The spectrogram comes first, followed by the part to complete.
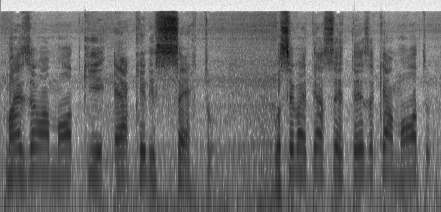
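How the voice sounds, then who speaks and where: Brazilian male motovlogger, high-pitched and talkative, riding in traffic, road noise under the voice. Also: steady tone, brisk. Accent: Brazilian Portuguese. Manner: chatty, addresses viewers as galera. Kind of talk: casual motorcycle review while riding. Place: on a motorcycle in city night traffic. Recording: outdoor traffic and wind noise.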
